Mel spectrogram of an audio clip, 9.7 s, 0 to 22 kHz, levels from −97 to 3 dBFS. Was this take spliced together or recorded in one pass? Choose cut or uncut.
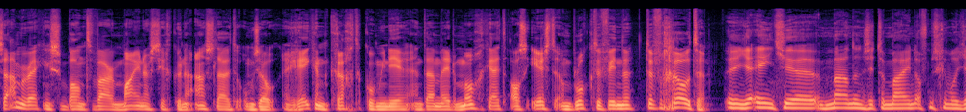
cut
